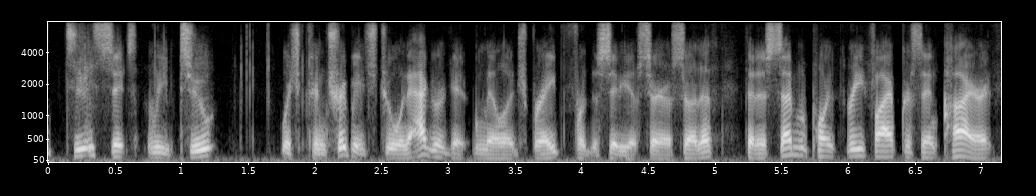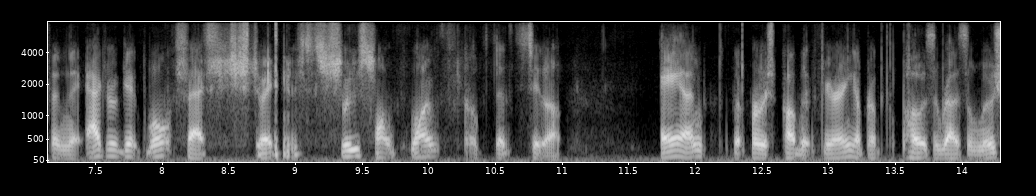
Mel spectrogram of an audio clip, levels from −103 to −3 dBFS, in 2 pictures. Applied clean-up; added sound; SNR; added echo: neural diffusion model UNIVERSE++.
